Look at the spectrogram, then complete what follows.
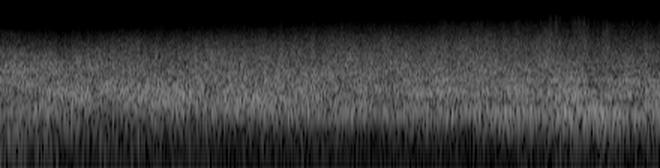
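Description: Jet engine noise from a pair of military jets flying a close formation display overhead: a steady, even rush.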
